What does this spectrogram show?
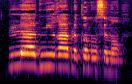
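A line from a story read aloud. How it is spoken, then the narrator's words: Plates exclaiming in unison. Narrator (French): s'écrièrent toutes les assiettes à la fois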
